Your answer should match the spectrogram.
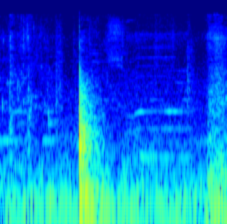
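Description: A single sharp knock about a second in, a plastic blender jar bumped against the counter as it is handled, over faint background music.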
